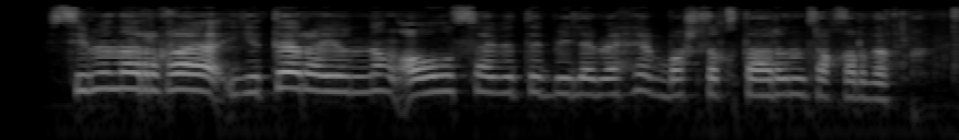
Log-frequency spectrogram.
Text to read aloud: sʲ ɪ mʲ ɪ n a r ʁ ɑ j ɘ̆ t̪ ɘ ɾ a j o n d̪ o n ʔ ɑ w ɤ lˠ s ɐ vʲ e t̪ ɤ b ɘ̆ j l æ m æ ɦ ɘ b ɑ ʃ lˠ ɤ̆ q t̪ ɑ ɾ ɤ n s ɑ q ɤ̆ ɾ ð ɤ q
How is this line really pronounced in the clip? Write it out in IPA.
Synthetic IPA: sʲ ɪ mʲ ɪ n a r ʁ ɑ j ɘ̆ t̪ ɘ ɾ a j o n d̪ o ɴ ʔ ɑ w ɤ lˠ s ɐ vʲ e t̪ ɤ b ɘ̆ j l æ m æ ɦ ɘ b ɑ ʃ lˠ ɤ̆ q t̪ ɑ ɾ ɤ n s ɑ q ɤ̆ ɾ ð ɤ q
